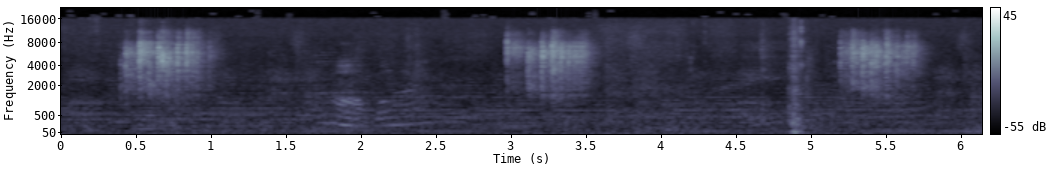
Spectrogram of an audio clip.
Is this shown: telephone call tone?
no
